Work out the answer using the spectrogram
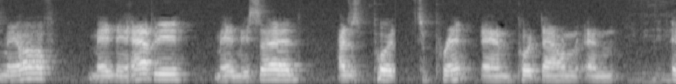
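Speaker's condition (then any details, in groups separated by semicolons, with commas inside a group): ALS; onset in legs, then arms, then core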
